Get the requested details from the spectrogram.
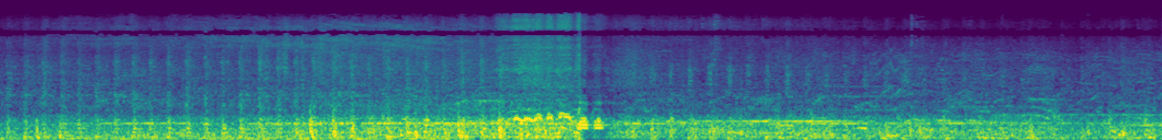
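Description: A steam train's wheels clatter and squeal on the rails.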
